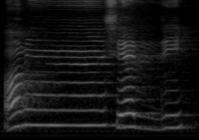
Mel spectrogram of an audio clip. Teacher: ഇഖ്ഫായ് ചെയ്തിട്ട് നൂനിനെ മറച്ച് വെച്ചിട്ട് മണിച്ചോതുക. ഓമിൻ ശരി നാവിൻ്റെ മുകളിൽ തട്ടിക്കാതെ നൂനിനെ മറച്ച് വെച്ചിട്ട് മണിച്ചോതുക കേട്ടോ.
